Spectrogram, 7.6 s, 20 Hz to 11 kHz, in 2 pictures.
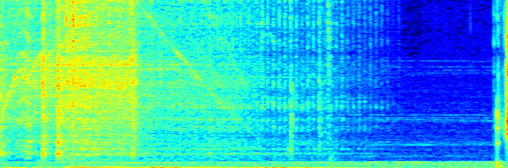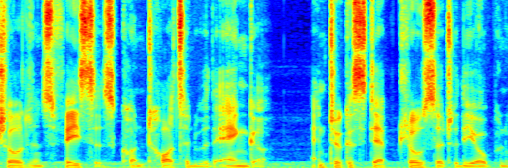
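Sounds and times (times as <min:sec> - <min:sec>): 
car engine cranking, starting and idling: 0:00.0 - 0:03.0
speech: 0:03.8 - 0:07.6.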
